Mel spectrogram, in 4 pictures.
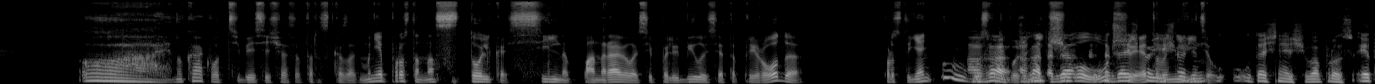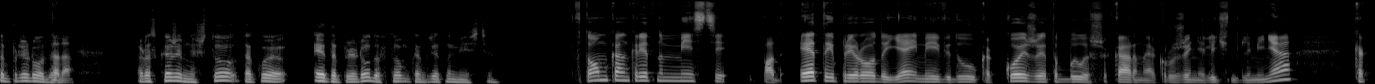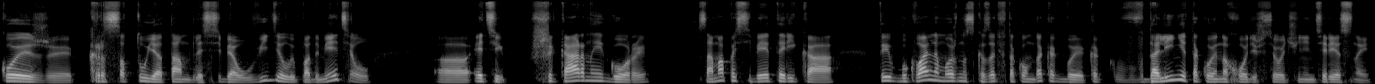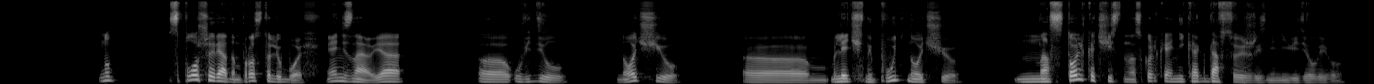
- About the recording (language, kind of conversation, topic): Russian, podcast, Какой поход изменил твоё представление о природе?
- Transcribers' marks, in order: whoop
